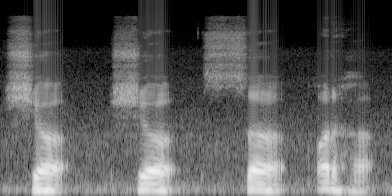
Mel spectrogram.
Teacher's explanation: घर्षण से उत्पन्न होता है, गर्म वायु उत्पन्न होती है इसके बोलने से। जैसे कि श, श, स और ह, ये 4 संख्या इनकी भी होती है ऊष्म व्यंजन की।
